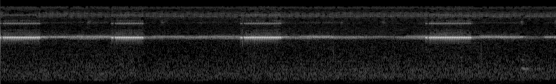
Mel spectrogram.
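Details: At night, crickets produce a continuous high ringing tone broken by a few louder, longer chirps spaced one to two seconds apart.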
